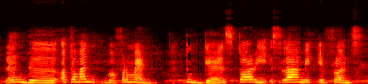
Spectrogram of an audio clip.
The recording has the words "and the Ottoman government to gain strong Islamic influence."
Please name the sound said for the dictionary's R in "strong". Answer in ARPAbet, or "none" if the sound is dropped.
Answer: none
